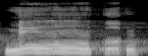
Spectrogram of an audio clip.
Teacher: ذالک, ذا کھڑا زبر ہے, منکم اخفاء حقیقی, کیونکہ نون ساکن کے بعد حروف اخفاء کے 15 حرفوں میں سے کاف ہے تو یہاں ناک میں آواز کو چھپا کر پڑھیں گے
